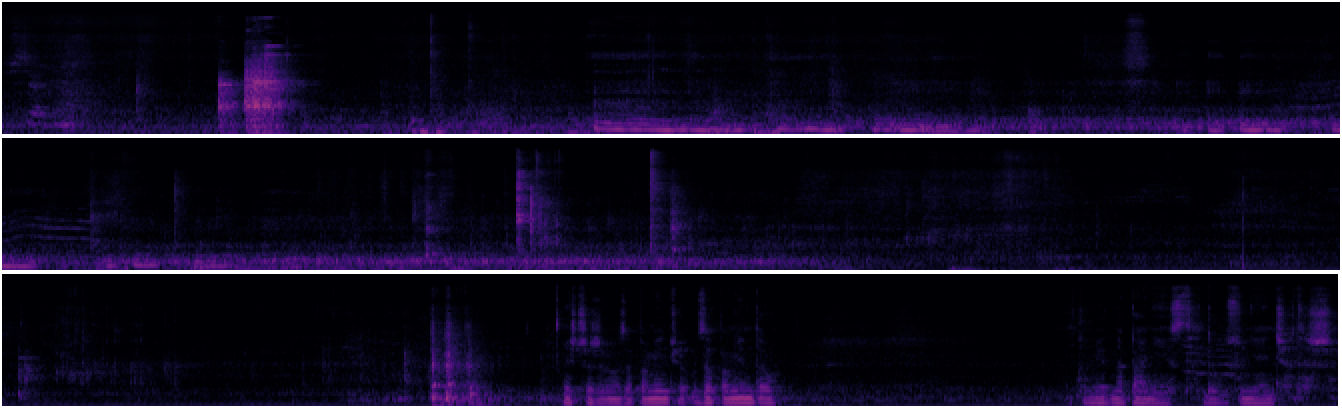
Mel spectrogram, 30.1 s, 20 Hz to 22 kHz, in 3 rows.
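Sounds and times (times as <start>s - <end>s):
cat meowing: 9.6s - 11.1s.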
